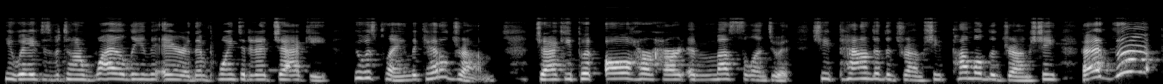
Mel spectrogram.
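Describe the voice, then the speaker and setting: A woman teacher reading a children's story aloud in an expressive narration, with dramatic emphasis on key words. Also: a little high, normal speed.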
